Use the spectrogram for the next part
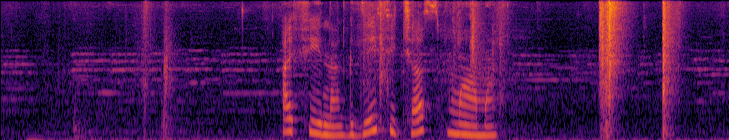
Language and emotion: Russian, neutral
